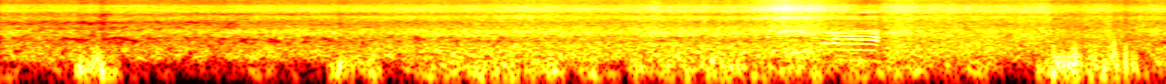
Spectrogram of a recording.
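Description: Strong surf at high tide on Bagbag Beach in Sual, a steady loud roar of breaking waves with heavy wind buffeting the microphone throughout, during beach casting.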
